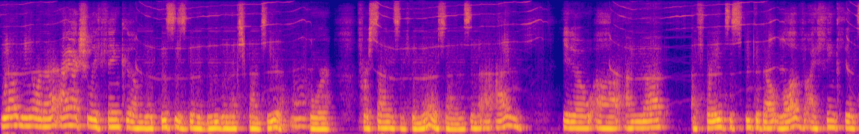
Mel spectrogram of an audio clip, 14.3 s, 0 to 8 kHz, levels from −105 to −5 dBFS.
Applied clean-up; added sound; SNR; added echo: neural separator model SepFormer DNS4.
